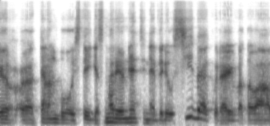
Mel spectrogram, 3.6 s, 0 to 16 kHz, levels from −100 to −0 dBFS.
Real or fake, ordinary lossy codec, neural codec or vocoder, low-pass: fake; Opus, 16 kbps; codec, 44.1 kHz, 2.6 kbps, SNAC; 14.4 kHz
